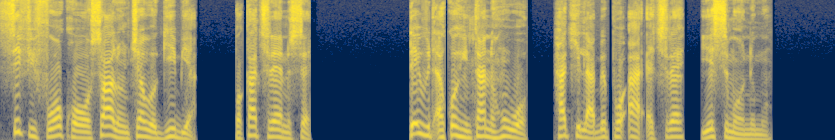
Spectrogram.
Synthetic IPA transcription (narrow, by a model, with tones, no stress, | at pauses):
si˦fi˨fʊ˨˦ɔ˦kʰɔː˨sa˦lɔ̃˨ɲ̩˨t͡ɕᶣɛ̃˦nwɔ˨ɡi˦bi˨a̰˨ | kʰɔ˨kʰa˦t͡ɕʰɪ˨ɾɛː˦nʊ̃˨sɛ˦ | d̥e˦wi˨da˨kʰɔ˦hĩ˨ntʰã˦nɪ̃˨ɦʊ̃˦wɔ˨ | ha˦kʰi˦˨la˨bɪ˦pʰɔ˦ʔa˨ʔɛ˨t͡ɕʰɪ˦ɾɛ˦jɛ˦si˦mɔ̃˨nːʊ̃˦mũ˦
